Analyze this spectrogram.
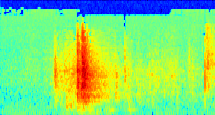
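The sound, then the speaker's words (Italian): A folding table is swung open with a few wooden clunks and a scraping rattle, then a sharp click as it locks into place at the end. No one speaks. “Ecco qua, tavolo ribaltabile.”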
